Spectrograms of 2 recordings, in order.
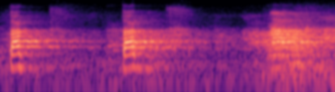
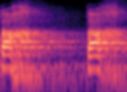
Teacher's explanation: ditambah bunyi ketika lidah dengan langit-langit mulut itu lepas, keluar suara hamsnya, tak, tak, ya sedikit ya, jangan terlalu banyak. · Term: sifat hams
